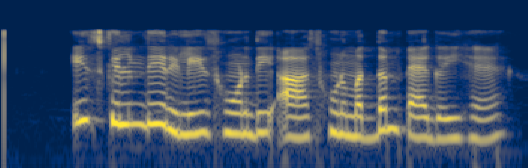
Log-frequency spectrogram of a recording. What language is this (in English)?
Punjabi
